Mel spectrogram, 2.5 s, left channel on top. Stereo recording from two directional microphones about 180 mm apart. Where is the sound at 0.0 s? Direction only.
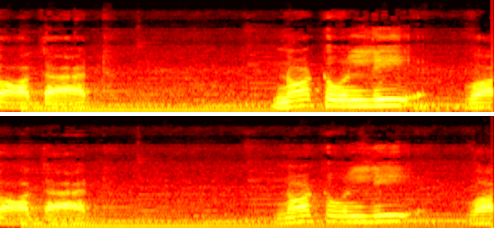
45° left (ahead or behind).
